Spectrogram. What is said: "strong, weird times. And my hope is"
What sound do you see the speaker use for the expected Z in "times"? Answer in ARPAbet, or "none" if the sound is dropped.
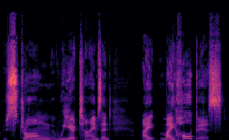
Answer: Z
